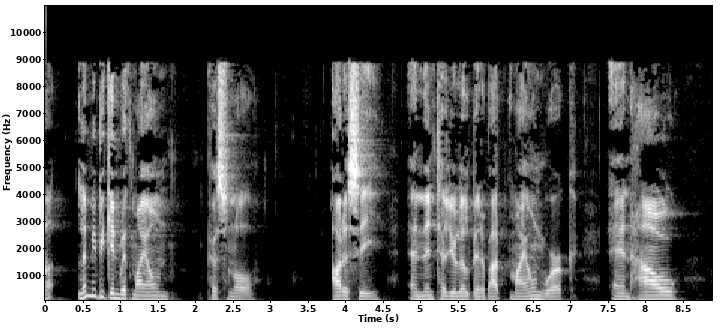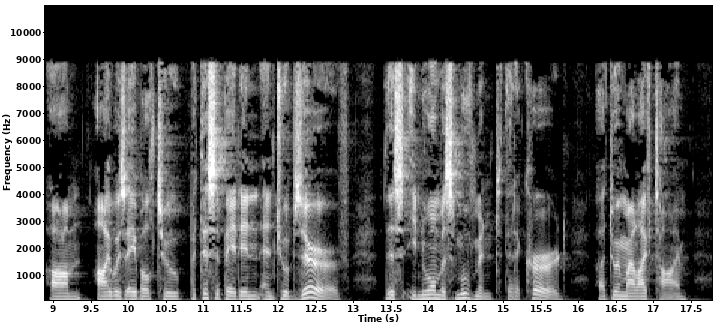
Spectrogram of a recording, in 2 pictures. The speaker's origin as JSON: {"language": "English", "region": "Vienna", "country": "Austria", "tie": "born or raised there", "said": "I was born in Vienna, November 7th, 1929, to a lower middle class family"}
